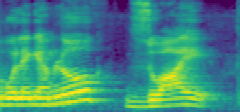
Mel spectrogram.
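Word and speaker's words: zwei: तो टू को बोलेंगे हम लोग जॉय।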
